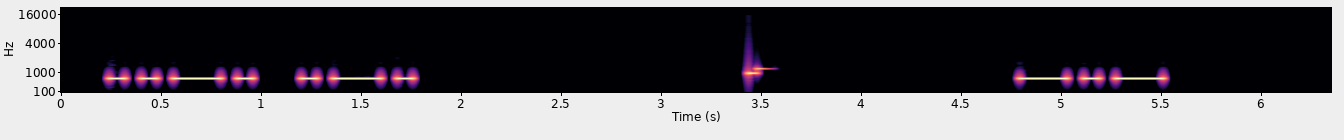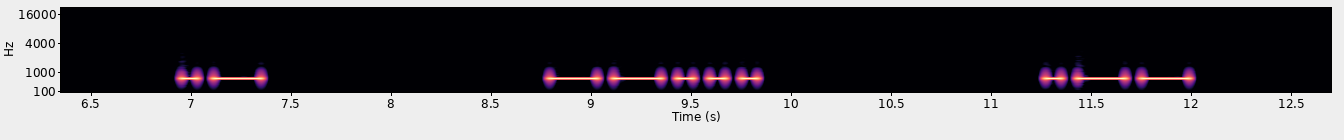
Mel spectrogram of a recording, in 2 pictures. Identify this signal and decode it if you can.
Morse code, heard as a keyed tone, about 16 wpm, spaced as for 6 wpm, 700 Hz. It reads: FR KA7W
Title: USA Call Signs - 6 Characters - 6x Character Spacing - 15wpm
